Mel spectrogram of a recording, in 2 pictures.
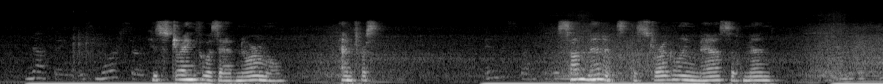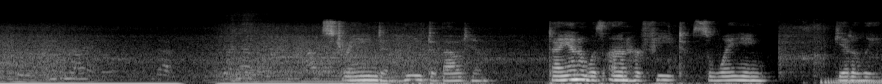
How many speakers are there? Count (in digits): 2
